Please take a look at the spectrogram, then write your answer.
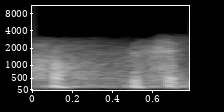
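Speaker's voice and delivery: normal talking voice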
